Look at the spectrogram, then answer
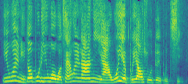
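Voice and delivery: put-on loud, high defiant child; a stubborn girl talking back loudly. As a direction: refuse to back down. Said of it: "艾莉不服气".

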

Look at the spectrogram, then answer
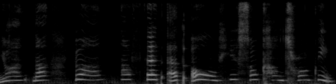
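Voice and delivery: high, slow mock-indignant reassurance; lightly voiced American friend insisting. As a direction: friend defending her looks. American friend reassuring her, incredulous.

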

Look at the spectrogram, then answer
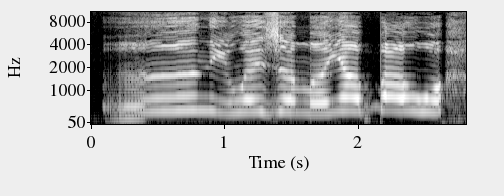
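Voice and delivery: high, slow, near tears; a frightened child pleading in her head; small scared voice, close to crying; scared little girl. Acted. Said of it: "苏丽在心里想说".

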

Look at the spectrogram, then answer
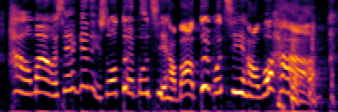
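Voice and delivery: high, loud, fast sarcastic sorry, breaking into a laugh; grudging mock apology. The aunt throws a sarcastic sorry at the contractor, laughing. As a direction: toss off an exaggerated fake apology.

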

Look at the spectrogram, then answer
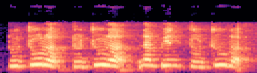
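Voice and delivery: put-on high, insistent child voice; little girl character. A narrator's reading. Ponyo pointing out the blocked pipe, insistent.

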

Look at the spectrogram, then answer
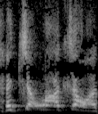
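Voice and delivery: high-pitched mock clamour; imitating crying out. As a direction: pitch it high as if yelling in pain. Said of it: "就叫那个". (模仿高声喊叫)

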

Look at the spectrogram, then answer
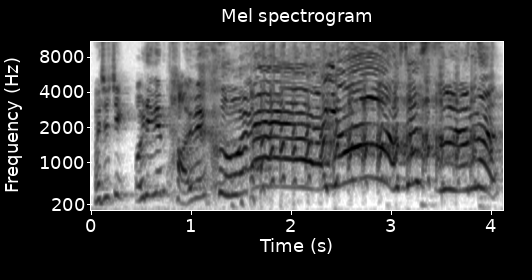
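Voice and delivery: high, loud laughing exclamation; shrieking with laughter. Real, not acted. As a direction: laugh out the absurdity. Laughing retelling of crying run.

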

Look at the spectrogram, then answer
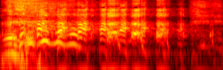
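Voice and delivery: high falling laugh; burst of laughter. Real, not acted. Guide laughing at what the little girl said. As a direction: laugh hard.

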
